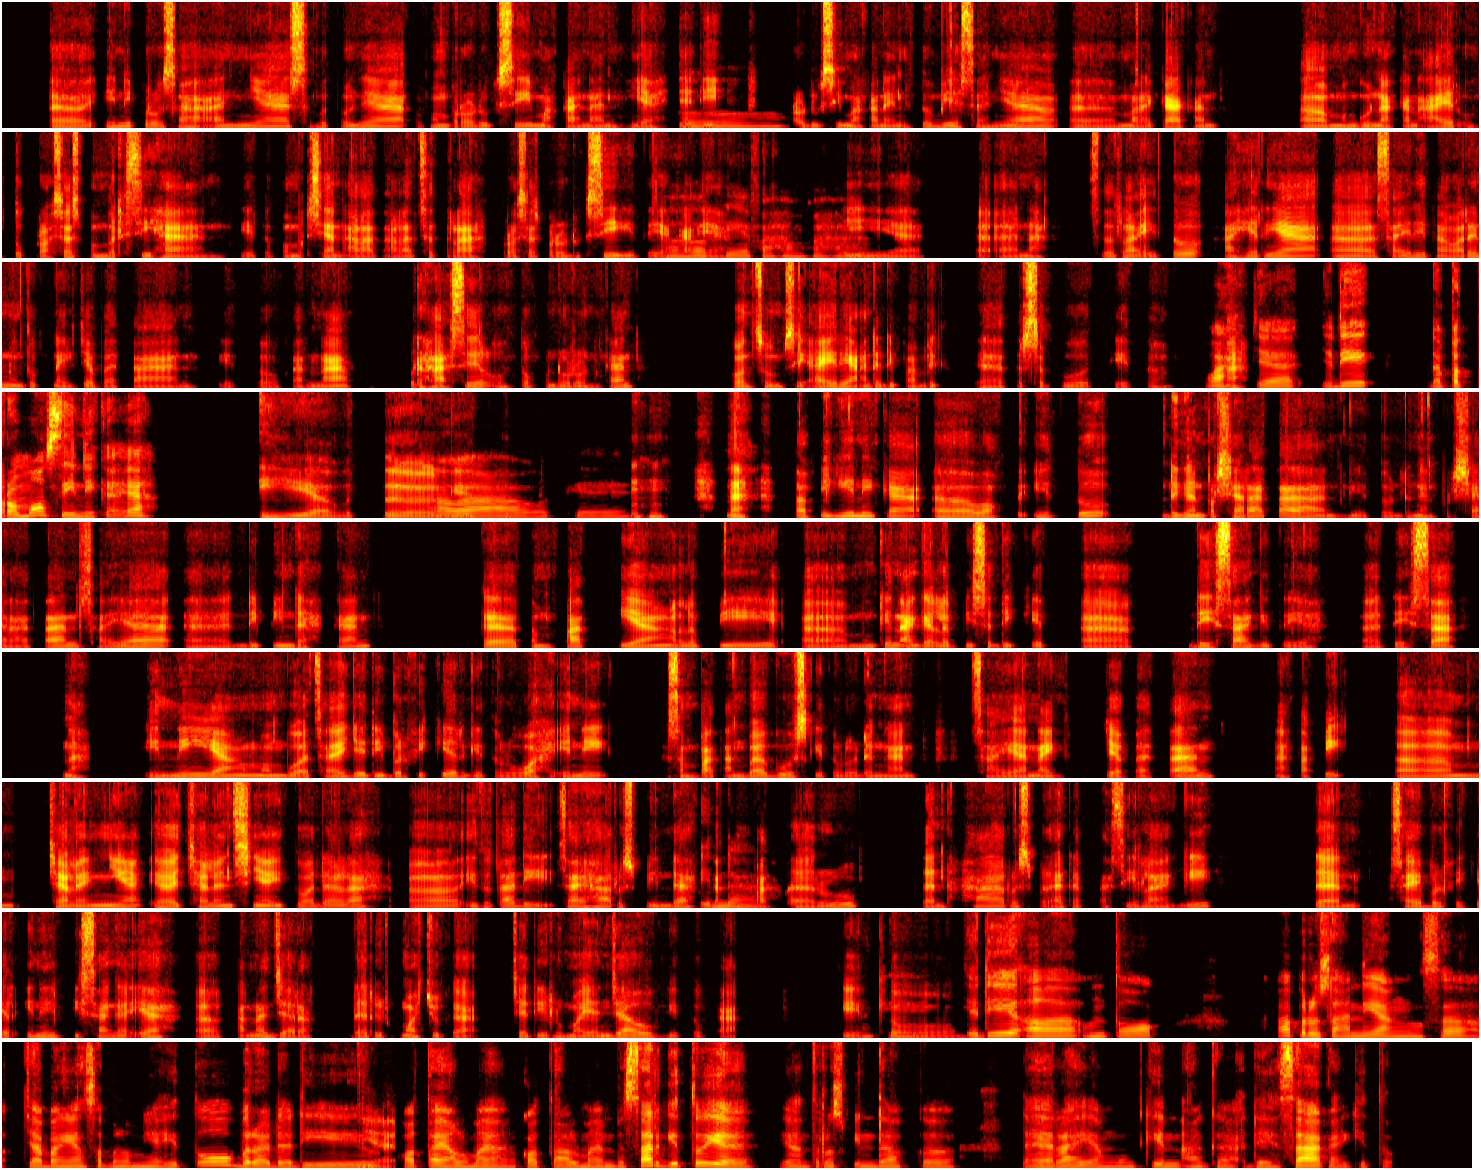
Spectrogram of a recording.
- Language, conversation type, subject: Indonesian, podcast, Apakah kamu pernah mendapat kesempatan karena berada di tempat yang tepat pada waktu yang tepat?
- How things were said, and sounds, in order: chuckle; in English: "challen-nya"; "challenge-nya" said as "challen-nya"; in English: "challenge-nya"; other background noise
